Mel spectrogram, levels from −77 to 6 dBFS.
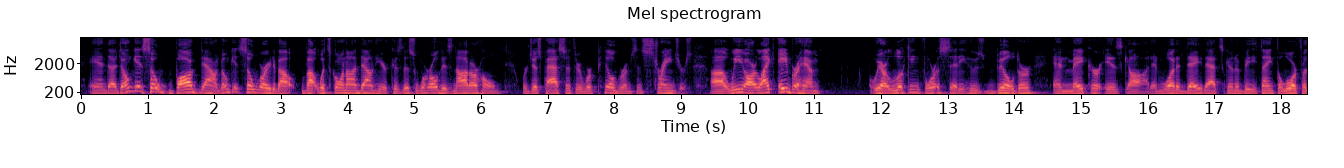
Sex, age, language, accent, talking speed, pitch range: male, 50-69, English, American, 200 wpm, 125-165 Hz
